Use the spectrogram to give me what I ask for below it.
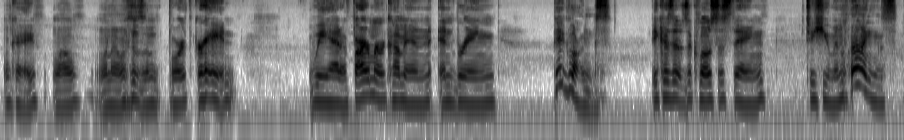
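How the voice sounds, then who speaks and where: A podcast co-host from Flint, Michigan, speaks slowly in a low voice, recorded close and dry with no echo or room sound. In casual chat she tells a wild story, laughing, swearing freely and staying animated throughout.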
